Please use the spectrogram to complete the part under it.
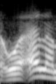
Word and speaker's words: وأنا: الهمزة أنا وأنا معكم، عشان الهمزة بتسقط في وسط الكلام، الألف هنا ما بينطقش. وأنا معكم، مش وأنا معكم، لا وأنا معكم.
